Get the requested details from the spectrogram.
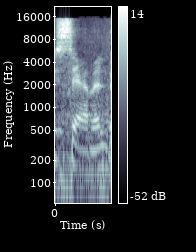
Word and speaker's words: salmon: Well, I definitely say salmon because the L is silent.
